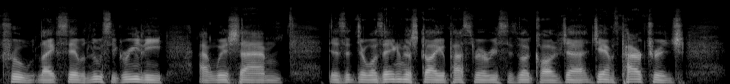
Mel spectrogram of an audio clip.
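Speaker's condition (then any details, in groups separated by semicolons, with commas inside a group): Cleft lip and palate; last surgery at 17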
